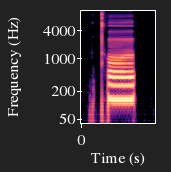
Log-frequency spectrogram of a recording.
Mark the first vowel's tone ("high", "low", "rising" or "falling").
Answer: high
